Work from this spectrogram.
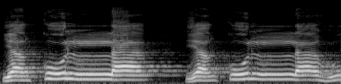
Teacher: tanpa dengung idgham itu artinya masuk bila tanpa gunah dengung Berarti masuk tanpa dengung tanpa ada tempo yang panjang sehingga langsung yaakulla yaaklahu begitu yang namanya huruf idgam bilaguna itu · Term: Idgham Bila gunah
